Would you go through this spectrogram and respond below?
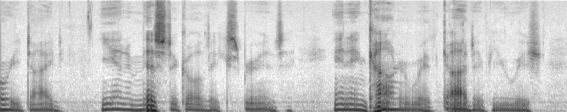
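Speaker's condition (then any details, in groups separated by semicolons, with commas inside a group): ALS; affects chest and throat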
